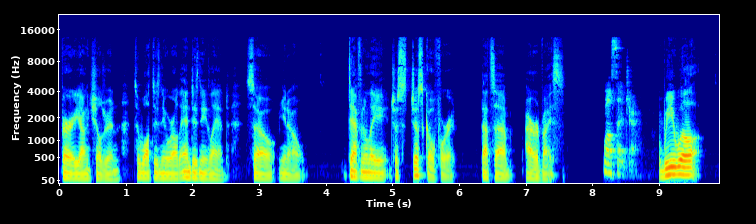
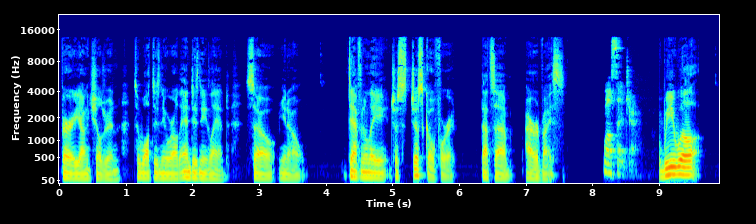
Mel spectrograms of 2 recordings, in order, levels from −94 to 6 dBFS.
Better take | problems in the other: second | muffled; slightly; fading above 2.5 kHz

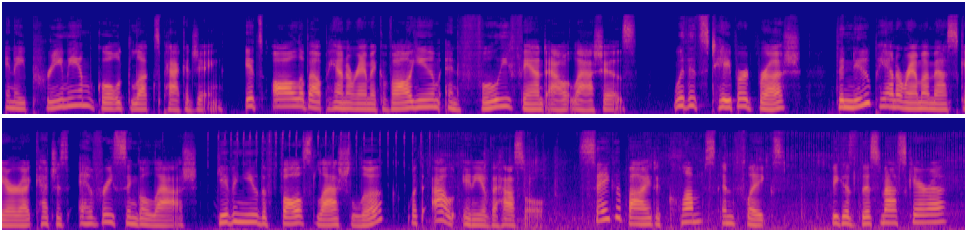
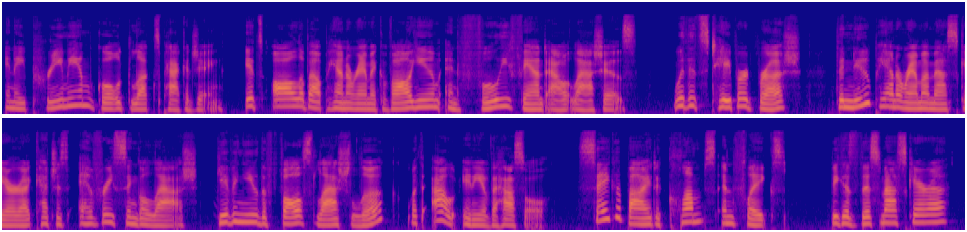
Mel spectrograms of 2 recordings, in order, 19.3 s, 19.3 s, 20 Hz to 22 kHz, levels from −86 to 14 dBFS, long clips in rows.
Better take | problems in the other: second | traffic noise; faint; from 12 s on; 25 dB below the speech

